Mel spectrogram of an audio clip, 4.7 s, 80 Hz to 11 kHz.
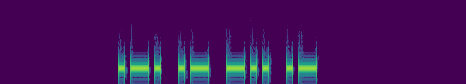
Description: Morse code, heard as a keyed tone, about 20 wpm, 700 Hz. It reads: RADA
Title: Build A Word - 1 Letter At A Time - 5-Letter Words - 20wpm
